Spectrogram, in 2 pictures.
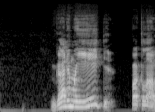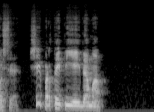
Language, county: Lithuanian, Šiauliai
